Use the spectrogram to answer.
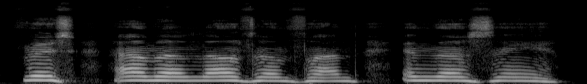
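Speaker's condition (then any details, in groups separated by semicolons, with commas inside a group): Motor neurone disease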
